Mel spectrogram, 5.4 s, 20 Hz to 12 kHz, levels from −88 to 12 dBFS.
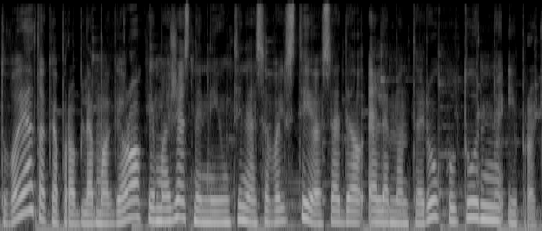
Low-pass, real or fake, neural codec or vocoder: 10.8 kHz; real; none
